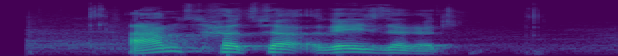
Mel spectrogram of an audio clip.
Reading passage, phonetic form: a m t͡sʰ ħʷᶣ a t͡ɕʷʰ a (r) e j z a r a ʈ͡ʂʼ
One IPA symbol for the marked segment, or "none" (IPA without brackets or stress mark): r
